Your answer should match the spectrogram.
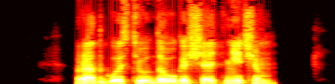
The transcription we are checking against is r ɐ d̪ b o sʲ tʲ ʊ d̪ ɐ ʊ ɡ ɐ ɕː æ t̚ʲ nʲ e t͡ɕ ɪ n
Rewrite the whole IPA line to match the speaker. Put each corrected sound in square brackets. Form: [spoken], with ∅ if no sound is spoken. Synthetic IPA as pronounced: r [a] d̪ [ɡ] o sʲ tʲ ʊ d̪ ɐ ʊ ɡ ɐ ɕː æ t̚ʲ nʲ e t͡ɕ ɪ [m]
